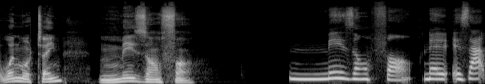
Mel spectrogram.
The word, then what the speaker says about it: mes: And the plural is mes. Mes. And it ends in an S. So normally the S is silent, but when it's followed by a vowel, it becomes mes.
